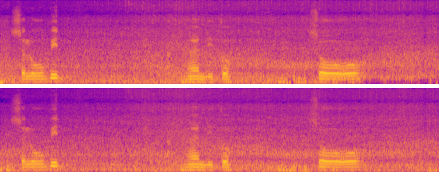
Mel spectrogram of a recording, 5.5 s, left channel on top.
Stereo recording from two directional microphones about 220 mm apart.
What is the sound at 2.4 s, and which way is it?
Speech, 15° right (ahead or behind).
